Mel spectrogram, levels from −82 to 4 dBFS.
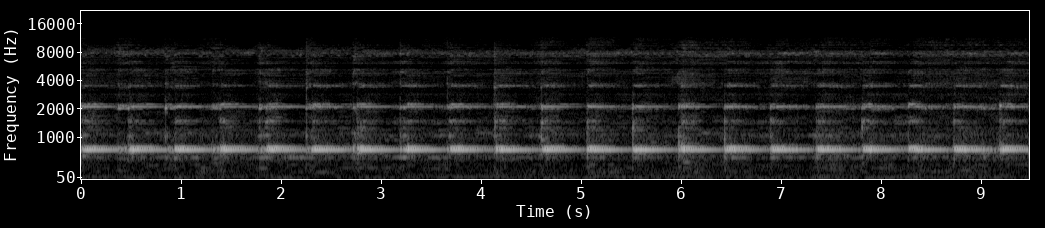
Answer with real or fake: fake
